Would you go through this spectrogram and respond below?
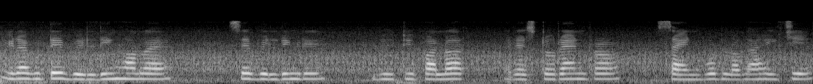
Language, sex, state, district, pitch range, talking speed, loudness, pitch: Odia, female, Odisha, Sambalpur, 240-255 Hz, 105 wpm, -16 LUFS, 250 Hz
